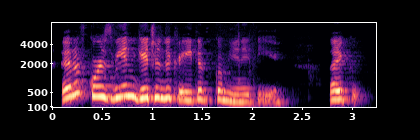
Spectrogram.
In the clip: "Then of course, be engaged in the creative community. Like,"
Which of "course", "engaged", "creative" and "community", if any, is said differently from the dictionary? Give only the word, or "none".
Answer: engaged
